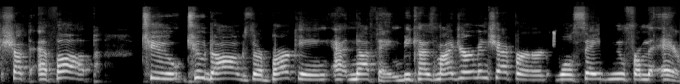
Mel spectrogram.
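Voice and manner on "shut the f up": acted, angry half-shout, cursing kept mild. Woken at night, retelling yelling at two barking dogs: retelling a yell.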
